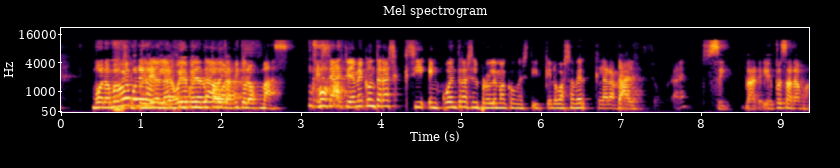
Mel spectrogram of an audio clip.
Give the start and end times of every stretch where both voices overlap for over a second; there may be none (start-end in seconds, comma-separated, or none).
0.6-2.6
